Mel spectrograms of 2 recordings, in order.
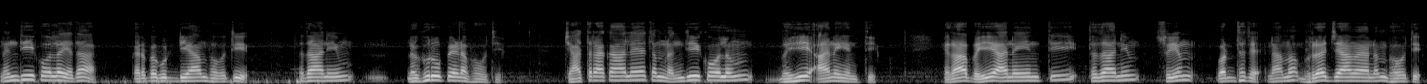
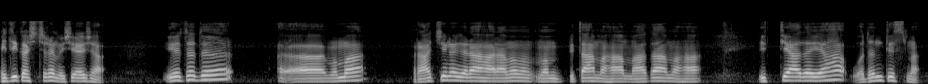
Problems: background sounds at intervals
